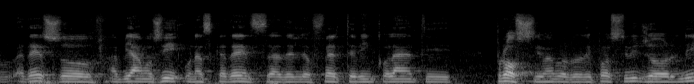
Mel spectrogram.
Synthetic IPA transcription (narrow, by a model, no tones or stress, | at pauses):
ad̪ɛsːoabːjaːmosiunaskad̪ɛnt̪sad̪elːeofːɛrt̪eviŋkolant̪i | pɾɔsːimapɾɔːpɾjonejpɾɔsːimid͡ʒorni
